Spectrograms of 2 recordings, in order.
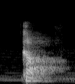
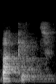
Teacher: We have some puff of air produced with the sound k, velar k. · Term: aspirated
